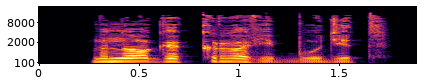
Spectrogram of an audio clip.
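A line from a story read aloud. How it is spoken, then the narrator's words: Sighing. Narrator (Russian): вздохнула Роза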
